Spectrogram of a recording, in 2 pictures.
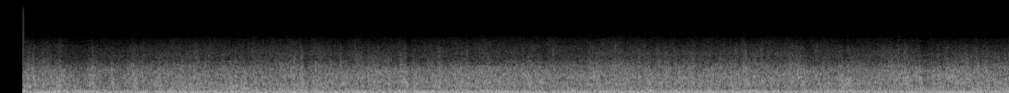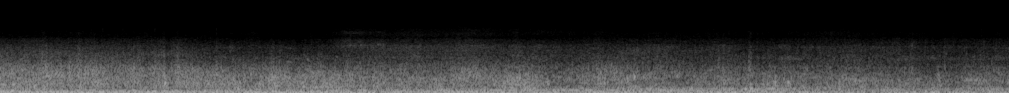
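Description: Wind buffeting an action camera's microphone while windsurfing, mixed with the rush of water along the board. It cuts in suddenly at the start, runs steadily and eases a little near the end.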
